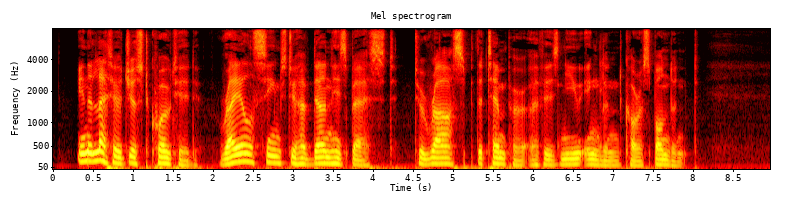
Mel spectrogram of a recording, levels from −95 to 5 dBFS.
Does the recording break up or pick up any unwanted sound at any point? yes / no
no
